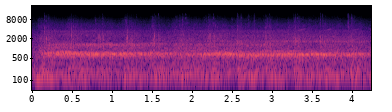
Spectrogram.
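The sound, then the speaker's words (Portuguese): A large crowd of Vasco fans cheers and chants at the club's open training session at São Januário in a steady, loud roar that fills the whole stretch, with brief sharper bursts like claps or shouts rising out of the din. “O Cruz Maltino abriu o último treino antes do duelo para receber o apoio dos torcedores em São Januário.”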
